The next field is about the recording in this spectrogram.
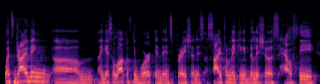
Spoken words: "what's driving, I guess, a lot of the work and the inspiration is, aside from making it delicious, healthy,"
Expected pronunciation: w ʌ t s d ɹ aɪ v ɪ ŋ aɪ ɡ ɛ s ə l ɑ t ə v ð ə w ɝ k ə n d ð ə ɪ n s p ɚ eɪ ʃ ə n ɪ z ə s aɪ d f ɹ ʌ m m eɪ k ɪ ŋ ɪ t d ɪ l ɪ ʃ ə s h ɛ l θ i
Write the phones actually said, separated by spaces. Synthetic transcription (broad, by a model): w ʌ t s d ɹ aɪ v ɪ ŋ aɪ ɡ ɛ s ə l ɑ t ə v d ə w ɝ k ə n d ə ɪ n s p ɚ eɪ ʃ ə n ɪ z ə s aɪ d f ɹ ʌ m m eɪ k ɪ ŋ ɪ t d ɪ l ɪ ʃ ə s h ɛ l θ i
